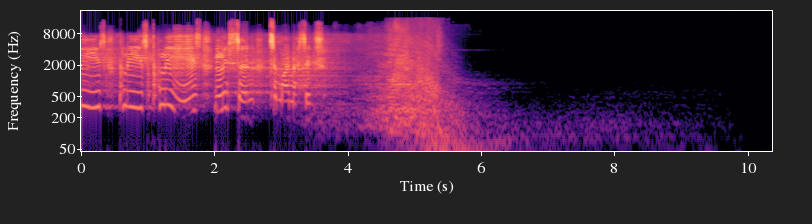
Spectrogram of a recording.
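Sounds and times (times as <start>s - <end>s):
speech: 0.0s - 3.8s
whooshing roar of meteors falling from the sky: 3.5s - 8.0s
low lingering rumble: 3.6s - 10.1s.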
